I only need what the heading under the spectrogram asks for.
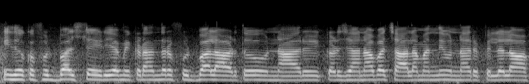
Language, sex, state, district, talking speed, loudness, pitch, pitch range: Telugu, female, Andhra Pradesh, Sri Satya Sai, 145 wpm, -14 LUFS, 210 Hz, 205-220 Hz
